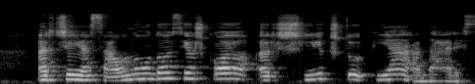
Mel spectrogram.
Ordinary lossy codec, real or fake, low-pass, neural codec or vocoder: MP3, 96 kbps; fake; 10.8 kHz; vocoder, 24 kHz, 100 mel bands, Vocos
